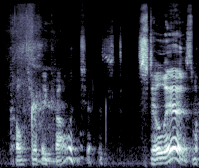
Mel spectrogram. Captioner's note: both laughing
